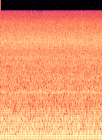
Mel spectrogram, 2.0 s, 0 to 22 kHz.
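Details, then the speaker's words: 1975 Amana Radarange RR-6W microwave stepping down to 80 watts power: soft, even low hum under the fan rush, a very quiet magnetron running normally. "now we're not running the the magnetrons now we're down to 80 watts again very quiet magnetron you can just barely hear it start up"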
